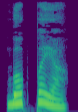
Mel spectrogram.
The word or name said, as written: ಬೊಪ್ಪಯ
